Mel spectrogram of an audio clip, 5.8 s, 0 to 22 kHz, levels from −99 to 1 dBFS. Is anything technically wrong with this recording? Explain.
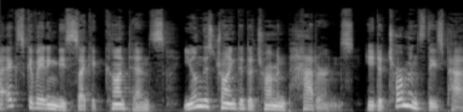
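Yes, there are two repeated-buffer glitches in this speech. The first runs from about 1.97 to 2.02 s, and the second from 3.75 to 3.79 s, right after "is trying to determine". In both, fresh audio didn't arrive in time, so the device replayed the last 11.6 ms chunk (which fits a 512-sample buffer), four extra times in the first and three in the second. With such a short chunk, you hear a quick buzzy stutter with hard joins, and about 40 to 50 ms of real audio goes missing.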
